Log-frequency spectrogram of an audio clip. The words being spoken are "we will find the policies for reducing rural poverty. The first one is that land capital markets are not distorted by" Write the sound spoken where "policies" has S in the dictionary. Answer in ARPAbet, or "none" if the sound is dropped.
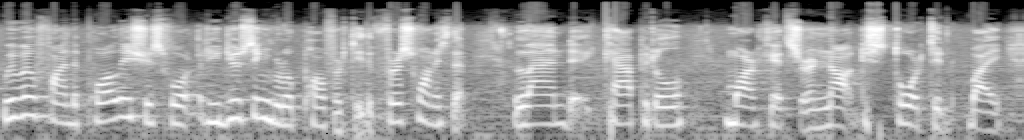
SH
